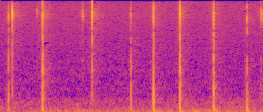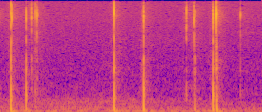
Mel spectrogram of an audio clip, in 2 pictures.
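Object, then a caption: Leather American football. Fingertips and nails tap and lightly scratch a brown, hollow, inflated leather American football held sideways. It makes a series of short, dry taps, each a sharp, bright click over a low, hollow thump that dies away almost at once. Soft scratching fills the gaps between taps.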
